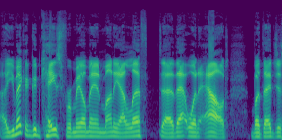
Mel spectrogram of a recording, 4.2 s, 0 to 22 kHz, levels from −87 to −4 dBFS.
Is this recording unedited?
yes; 0 cuts

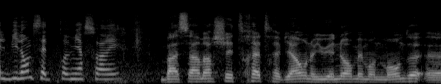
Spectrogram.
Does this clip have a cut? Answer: no; 0 cuts

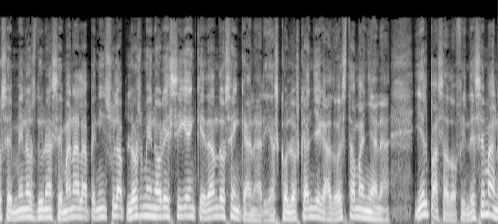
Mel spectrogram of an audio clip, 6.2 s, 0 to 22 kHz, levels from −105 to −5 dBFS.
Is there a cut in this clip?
yes; 1 cut; at 1.6 s

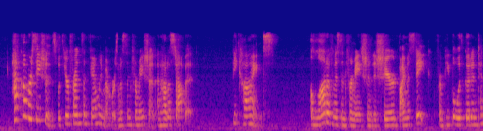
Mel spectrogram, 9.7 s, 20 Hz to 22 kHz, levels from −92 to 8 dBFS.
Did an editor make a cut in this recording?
yes; 1 cut; at 2.4 s

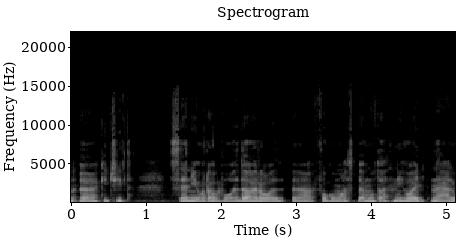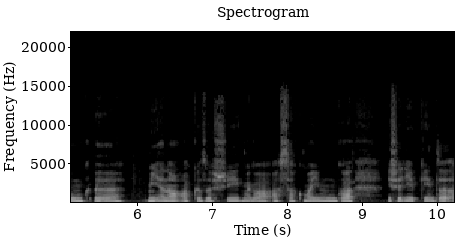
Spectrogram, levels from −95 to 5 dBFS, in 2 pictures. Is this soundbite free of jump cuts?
yes; 0 cuts

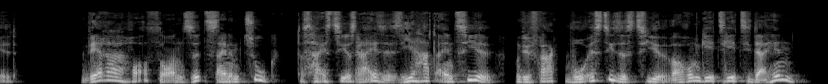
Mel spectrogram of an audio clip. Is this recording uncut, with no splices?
no; 6 cuts; at 2.2 s, 2.9 s, 3.6 s, 5.0 s, 5.6 s, 7.2 s

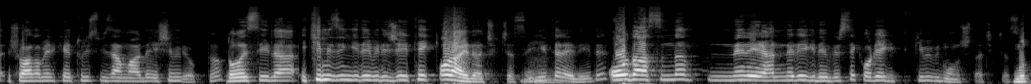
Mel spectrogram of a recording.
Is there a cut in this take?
yes; 4 cuts; at 1.8 s, 4.4 s, 7.0 s, 9.4 s

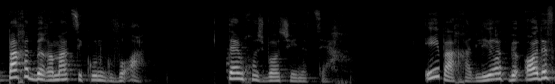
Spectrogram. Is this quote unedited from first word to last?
no; 2 cuts; at 2.3 s, 4.4 s

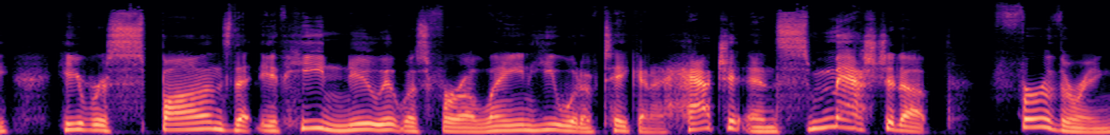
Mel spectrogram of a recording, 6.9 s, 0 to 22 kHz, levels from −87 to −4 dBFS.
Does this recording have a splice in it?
no; 0 cuts

